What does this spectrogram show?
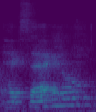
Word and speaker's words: hexagonal: Yeah, it's a hexagonal. You change the pronunciation.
